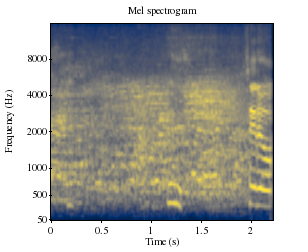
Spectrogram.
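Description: Overlapping chatter of several voices, with no single clear speaker.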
